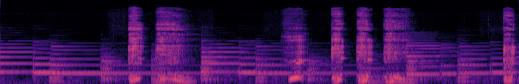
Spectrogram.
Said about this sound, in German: Und wenn er nervös war, dann fing er an, sich zu räuspern.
